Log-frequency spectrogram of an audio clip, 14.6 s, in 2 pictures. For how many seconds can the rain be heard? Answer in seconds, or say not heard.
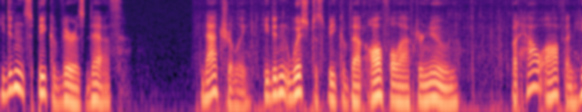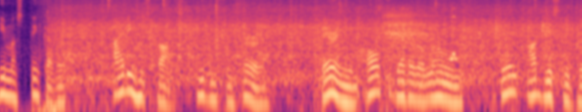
12 s.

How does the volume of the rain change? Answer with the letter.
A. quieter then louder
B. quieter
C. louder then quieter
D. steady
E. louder
E.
